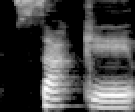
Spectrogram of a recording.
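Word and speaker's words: saque: And as a reminder, the reason we do that is so we can maintain the hard C sound. So it's sake or saken instead of sase or sasen.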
